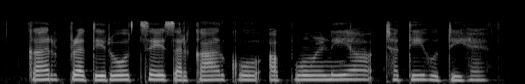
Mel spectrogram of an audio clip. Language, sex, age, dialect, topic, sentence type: Hindi, female, 18-24, Garhwali, banking, statement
